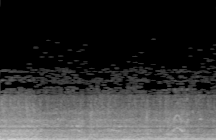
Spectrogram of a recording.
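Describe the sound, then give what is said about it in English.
Several buses coming down the street, their heavy engines rumbling and idling: a loud, steady low drone with a broad wash of mechanical noise that holds without letup for the whole stretch. “Say, here come the buses down the street now.”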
